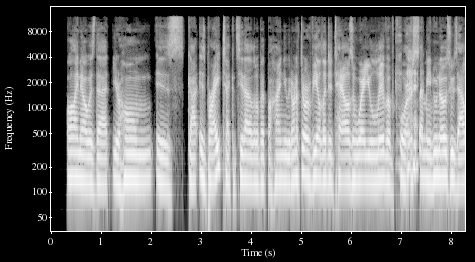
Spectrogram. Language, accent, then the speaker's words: English; Queens, New York, United States; I'm from New York. I lived in the city. We call it the city if you're listening out there. It's not London. It's the city. I lived mostly in Manhattan. I finished my tenure there, even though I'm from Long Island originally, in Queens.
